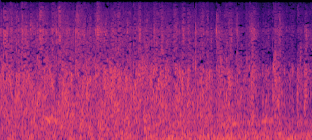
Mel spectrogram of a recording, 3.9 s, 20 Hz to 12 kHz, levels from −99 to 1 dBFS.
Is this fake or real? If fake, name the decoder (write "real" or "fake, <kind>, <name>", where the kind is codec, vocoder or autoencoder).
real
